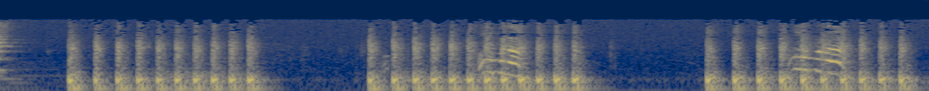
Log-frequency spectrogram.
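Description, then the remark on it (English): Three bursts of rapid, heavy pounding on the door of a man's house, each a quick string of about ten loud thuds separated by short pauses, with a voice calling out during the later bursts. “Why don't you open the door when somebody knocks?”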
